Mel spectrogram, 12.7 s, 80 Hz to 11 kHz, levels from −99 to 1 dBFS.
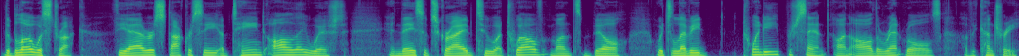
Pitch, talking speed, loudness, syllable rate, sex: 130 Hz, 140 wpm, -19 LUFS, 4.0 syllables/s, male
